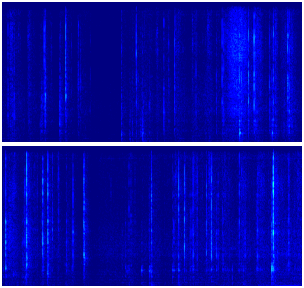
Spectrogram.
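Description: Faint, scattered clicks and short scrapes of a screwdriver turning the small screws that hold a car horn's metal cover to its body.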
